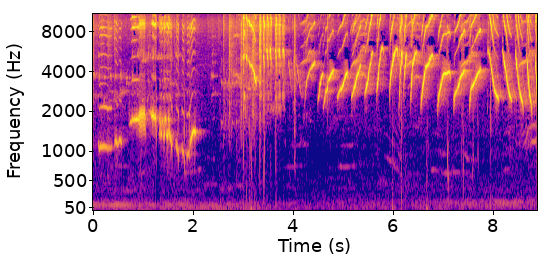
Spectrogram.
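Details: White-rumped shama using canary and cililin imitations: opening whistled phrases, a harsh high burst, then a long fast run of repeated upswept chirps, several per second.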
